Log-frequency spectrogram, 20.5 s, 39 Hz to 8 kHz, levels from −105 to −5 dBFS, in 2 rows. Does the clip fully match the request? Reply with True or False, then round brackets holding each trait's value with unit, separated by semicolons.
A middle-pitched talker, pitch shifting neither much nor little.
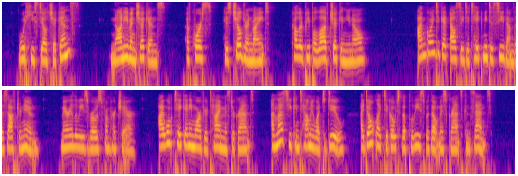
False (210 Hz; 3.1 semitones)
